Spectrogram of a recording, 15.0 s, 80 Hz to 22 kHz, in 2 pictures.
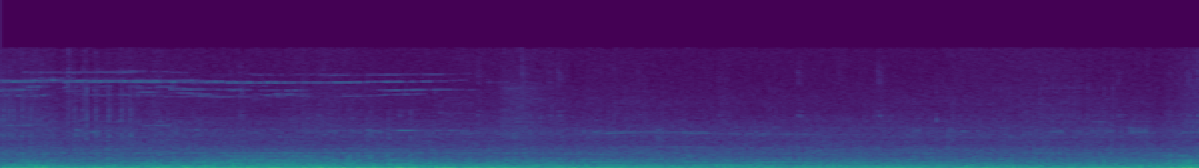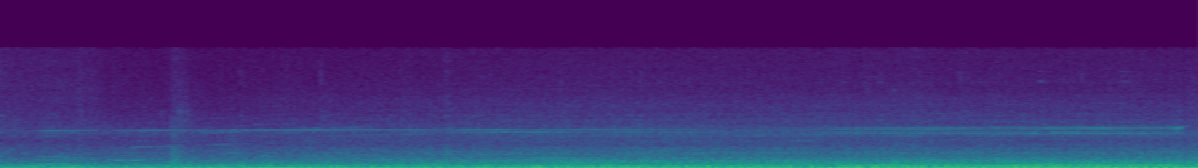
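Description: Cummins ISL9 diesel engine and drivetrain of a 2012 Gillig Advantage city bus, heard from inside the cabin while running. The drone grows louder about halfway through, and a thin high whine joins it.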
